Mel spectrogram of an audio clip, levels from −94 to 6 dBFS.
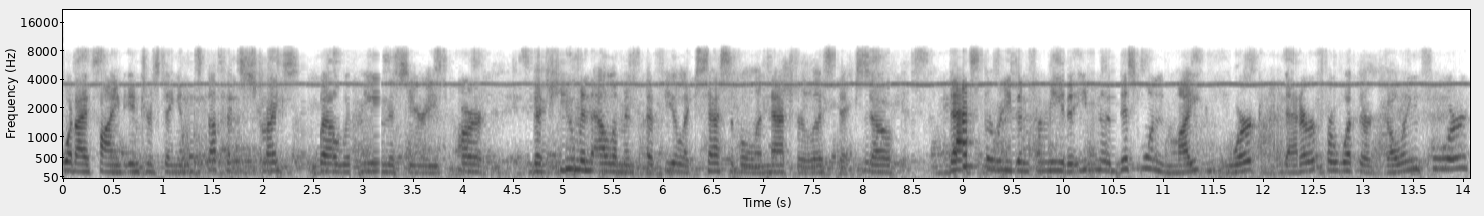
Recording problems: garbled, watery; badly; nothing above 8 kHz
high-pitched whine; loud; throughout; 3.5 kHz, 8 dB below the speech
background chatter; noticeable; throughout; 2 voices, 10 dB below the speech
abrupt cut into speech; at the start
choppy; very; from 1.5 to 5.5 s and from 7 to 11 s; 17% of the speech affected

